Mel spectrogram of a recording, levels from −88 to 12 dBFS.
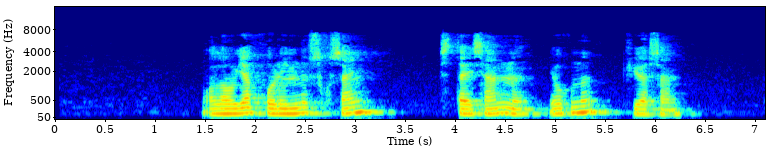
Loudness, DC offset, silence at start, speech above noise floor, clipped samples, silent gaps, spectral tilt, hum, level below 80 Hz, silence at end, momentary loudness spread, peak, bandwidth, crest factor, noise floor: -23 LUFS; under 0.1%; 1.5 s; 46 dB; under 0.1%; none; -7 dB/octave; none; -60 dBFS; 0.85 s; 13 LU; -4 dBFS; 7.6 kHz; 20 dB; -68 dBFS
